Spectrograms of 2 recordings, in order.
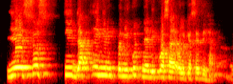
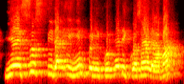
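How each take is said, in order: First: Said in the usual way. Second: "apa" asked with a rising tune for the crowd to answer; fill-in question. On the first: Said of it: "Saya ulang lagi, sekali lagi". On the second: Shown as a demonstration. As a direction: leave "apa?" hanging up for the congregation. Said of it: "saya akan mengajak kita mengucapkan".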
